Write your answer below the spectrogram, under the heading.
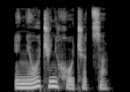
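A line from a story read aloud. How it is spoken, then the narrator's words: Muttered. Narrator (Russian): Я пробормотала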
